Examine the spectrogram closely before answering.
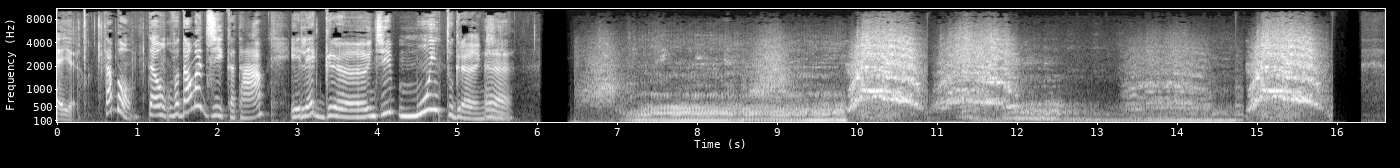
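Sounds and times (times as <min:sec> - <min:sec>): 
speech: 0:00.0 - 0:05.8
elephant roaring and trumpeting: 0:06.9 - 0:16.0.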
